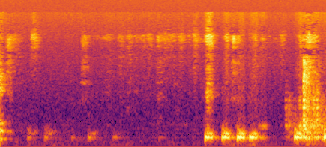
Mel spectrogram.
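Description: Faint squeaks of a marker on a whiteboard as letters are written in short strokes, with a quick cluster of strokes about three seconds in.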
